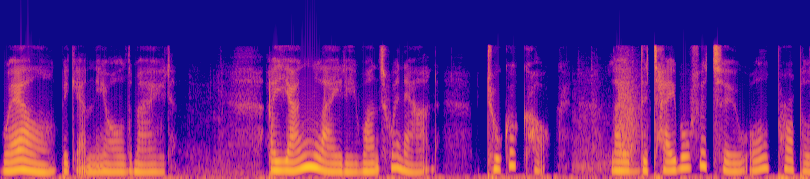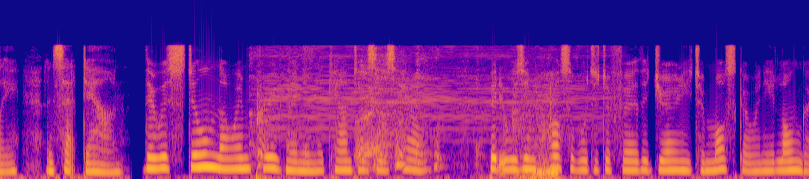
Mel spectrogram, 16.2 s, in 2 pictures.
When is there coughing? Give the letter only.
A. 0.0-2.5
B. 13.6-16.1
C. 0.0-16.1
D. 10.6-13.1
D.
